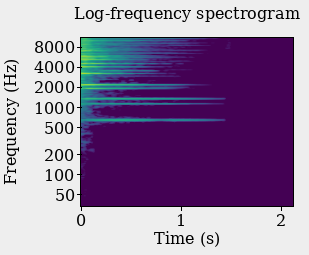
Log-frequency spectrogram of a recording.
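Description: A single bell 'ding' sound effect, struck once and ringing with several tones that fade out over about a second and a half. It is the notification-bell chime of a subscribe-button animation.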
